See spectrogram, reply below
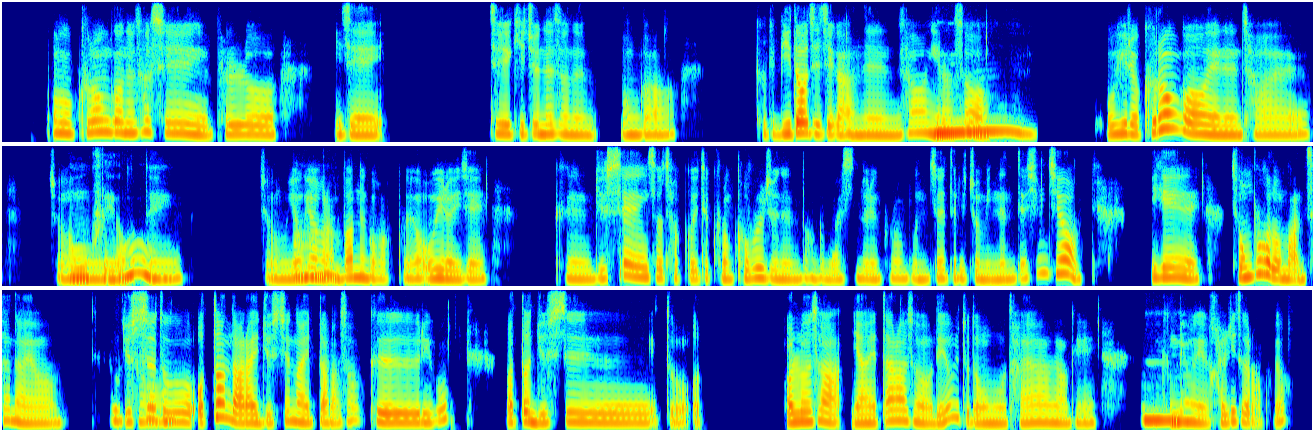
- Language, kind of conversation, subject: Korean, advice, 정보 과부하와 불확실성에 대한 걱정
- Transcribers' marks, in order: tapping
